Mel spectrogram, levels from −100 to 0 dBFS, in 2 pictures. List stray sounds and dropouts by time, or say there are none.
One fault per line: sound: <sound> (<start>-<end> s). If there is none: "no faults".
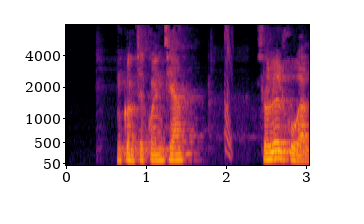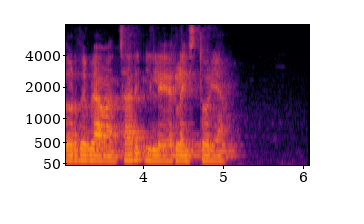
sound: chirp (2.0-2.1 s)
